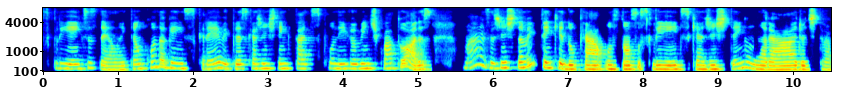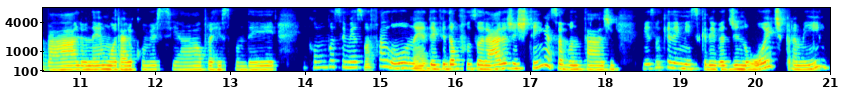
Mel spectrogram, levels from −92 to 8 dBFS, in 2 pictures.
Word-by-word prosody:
os - - -23
clientes 220 +1 -4
dela. 165 -4 -4
Então 200 +5 -5
quando 265 +5 -4
alguém 235 -3 -2
escreve, 215 0 -4
parece 200 -1 -2
que 215 - -13
a 210 - -3
gente 215 0 -3
tem 215 0 -3
que 220 - -10
tá 215 -1 -5
disponível 210 0 -4
24 220 -2 -3
horas, 180 +2 +1 0.4
mas 320 +4 -8
a - - 0
gente 245 +2 +1
também 295 +12 +1
tem 245 -1 +2
que 235 -2 +2
educar 180 -2 +3
os 185 -1 +3
nossos 175 +1 +2
clientes, 180 -1 +1
que 190 - -4
a 180 - +3
gente 180 +1 +2
tem 220 +6 -5
um 200 -7 0
horário 170 0 +3
de 170 - +2
trabalho, 170 +1 +1
né, 170 +1 +3
um 180 -1 +5
horário 170 0 +3
comercial 170 -1 -6
pra 170 +1 -2
responder, 170 0 -3 0.4
e - - -29
como 260 +1 -11
você 285 -1 -10
mesma 255 0 -3
falou, 235 -7 0
né, 110 +1 +3
devido 190 - +3
ao 200 0 +3
fuso 200 -1 -3
horário 185 +4 +5
a - - -2
gente 220 0 +3
tem 310 +9 0
essa 220 -10 0
vantagem, 180 -1 0 0.3
mesmo 205 +3 -8
que 265 -1 -8
ele 235 -2 -1
me 205 -2 0
escreva 180 -3 0
de 180 +1 +1
noite 235 - +3
pra 180 - -3
mim, 180 +10 +1
195 Hz, 185 wpm, -23 LUFS, 175-225 Hz, 0.4 s, um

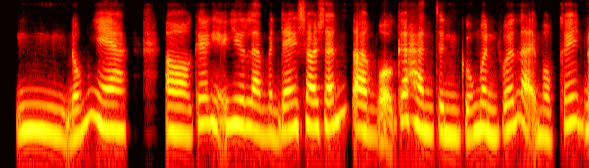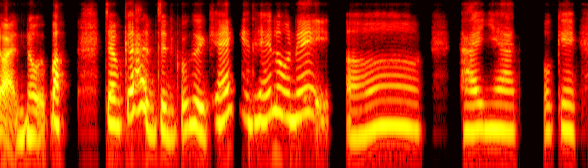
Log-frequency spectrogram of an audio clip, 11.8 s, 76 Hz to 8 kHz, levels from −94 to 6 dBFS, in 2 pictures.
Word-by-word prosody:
Ừm, 215 -3 -2
đúng 215 - -3
nha. 230 -7 +2 0.4
Ờ, 205 -2 +1
cái 265 0 -2
kiểu 260 -1 -2
như 255 0 +2
là, 225 -3 0
mình 195 -1 -7
đang 215 +3 +1
so 235 0 +3
sánh 240 +7 +1
toàn 210 -3 +3
bộ - - +1
cái 290 +1 0
hành 230 -6 +1
trình 200 -2 -3
của 190 0 -7
mình 215 -3 0
với 225 +3 -1
lại 280 - 0
một 185 -1 -7
cái 265 +2 -2
đoạn 250 - +4
nổi 190 -2 +1
bật 275 -4 +7 0.4
trong 255 -2 +3
cái 320 +5 +7
hành 375 - +4
trình 205 -3 0
của 215 +1 -2
người 230 -5 +3
khác 285 +6 +2
như 300 - -7
thế 285 +2 0
luôn 320 -5 +1
ấy! 345 +3 0
Ờ, 185 0 -4 1.0
hay 220 +1 -1
nha, 225 -1 -1 0.3
ô 210 +2 -9
kê, 220 -1 -3
225 Hz, 215 wpm, -22 LUFS, 210-265 Hz, 1.0 s, bật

